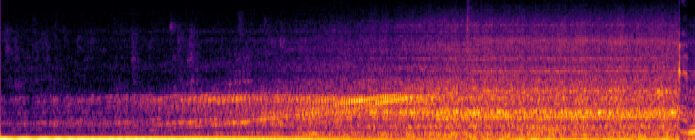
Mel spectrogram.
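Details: Gas furnace inducer (exhaust) fan motor after replacement and reinstallation: low steady hum with a smooth whir climbing in pitch as the fan spins up, no scraping or rattle; normal inducer fan run.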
